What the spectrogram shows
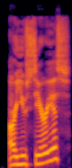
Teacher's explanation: First rising tone. This is used for yes no questions or when showing interest.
